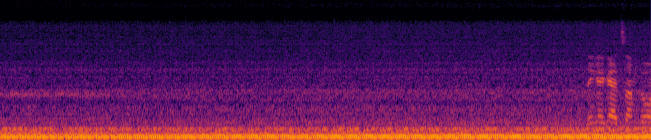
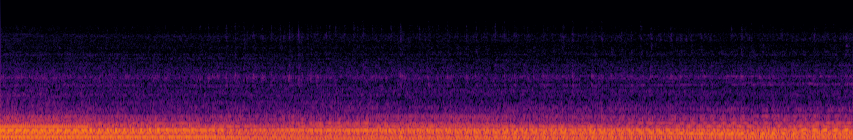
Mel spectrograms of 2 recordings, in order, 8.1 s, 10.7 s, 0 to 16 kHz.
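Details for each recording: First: In this video I get the lt1 swapped Mazda running and moved onto a lift to finish the exhaust and I find out I have a misfire caused by a stuck injector. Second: LT1 V8-swapped Mazda B4000 at first start with a temporary exhaust slipped over the tailpipe, no muffler box yet: deep, loud, even burble at idle and on throttle taps, smooth firing with no misfire stumble: normal idle and revs.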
